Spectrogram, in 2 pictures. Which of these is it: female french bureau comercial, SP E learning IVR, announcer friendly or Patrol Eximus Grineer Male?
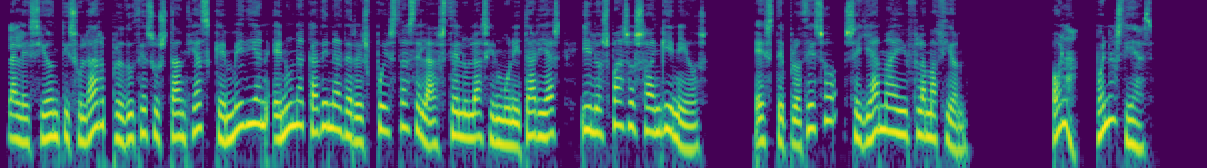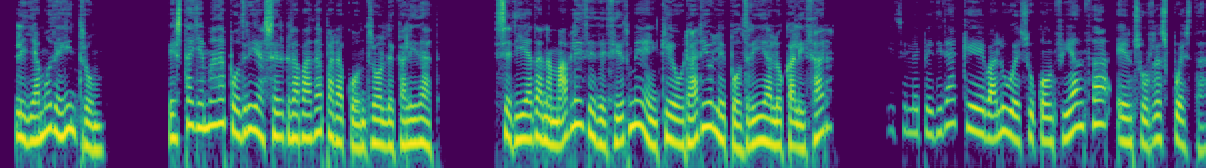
SP E learning IVR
